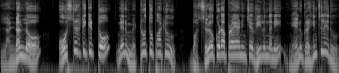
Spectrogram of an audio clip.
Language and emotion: Telugu, surprised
